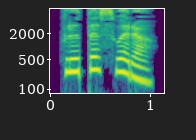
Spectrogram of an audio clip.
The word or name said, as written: ಕಾರ್ತಸ್ವರ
